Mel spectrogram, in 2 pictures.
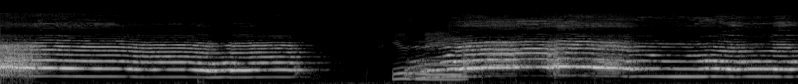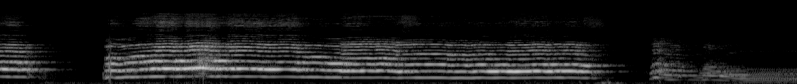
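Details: Talkative pet dog arguing with its people at home: three long, drawn-out, wavering howls of several seconds each, separated by brief pauses, the last cut short, with faint hiss in the background.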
